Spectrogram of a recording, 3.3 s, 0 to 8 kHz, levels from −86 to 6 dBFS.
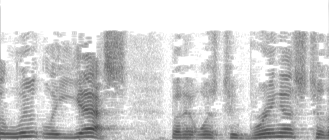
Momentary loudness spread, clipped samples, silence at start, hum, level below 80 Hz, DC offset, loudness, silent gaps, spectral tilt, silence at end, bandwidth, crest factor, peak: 10 LU; under 0.1%; 0 s; none; -62 dBFS; under 0.1%; -28 LUFS; none; -5 dB/octave; 0 s; 6.6 kHz; 20 dB; -8 dBFS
